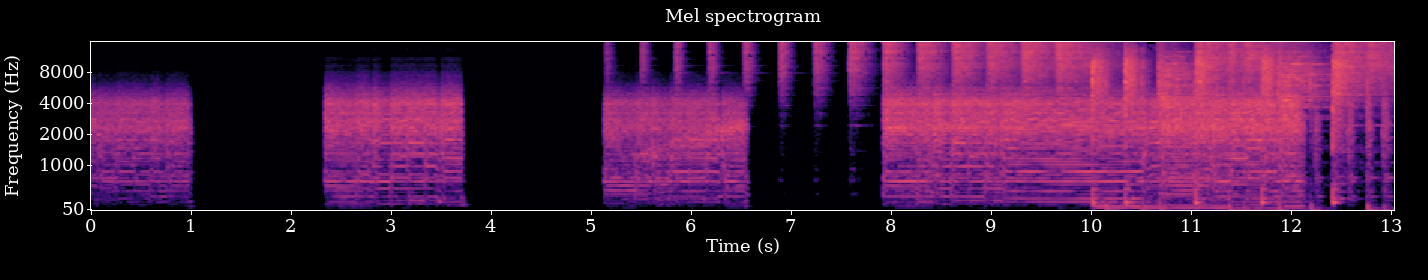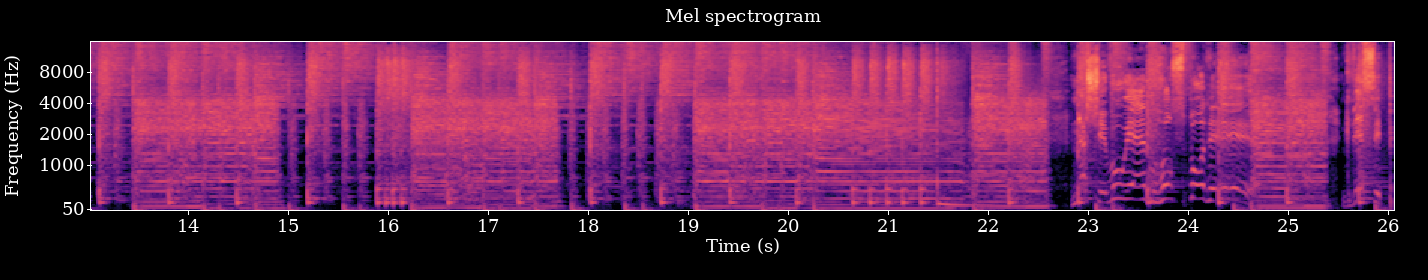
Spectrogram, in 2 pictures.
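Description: A band's rock song with distorted guitars opens in choppy stop-start bursts, then the full band with heavy bass and drums kicks in and plays on loudly and steadily.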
